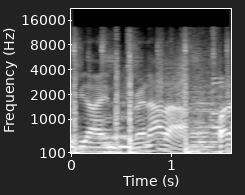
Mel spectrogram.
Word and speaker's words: Grenada: are in Grenada but I heard in English it's called Greneda. Say it right. Grenada. Say it right. Grenada. That's right. Grenada. There we go. Say it right. It's Grenada. It's not Grenada. It's Grenada.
